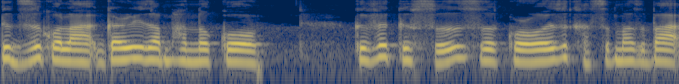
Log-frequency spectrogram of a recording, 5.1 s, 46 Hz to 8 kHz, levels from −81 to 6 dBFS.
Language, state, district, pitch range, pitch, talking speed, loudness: Chakhesang, Nagaland, Dimapur, 185-210 Hz, 195 Hz, 155 wpm, -14 LUFS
